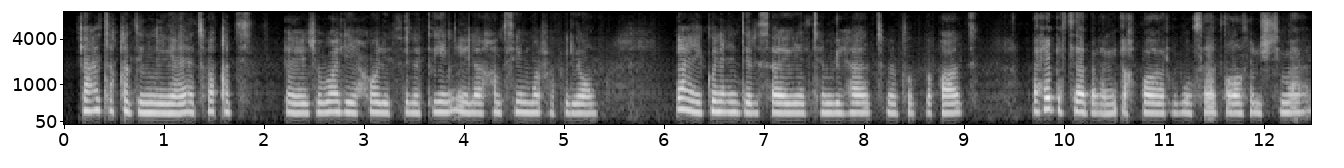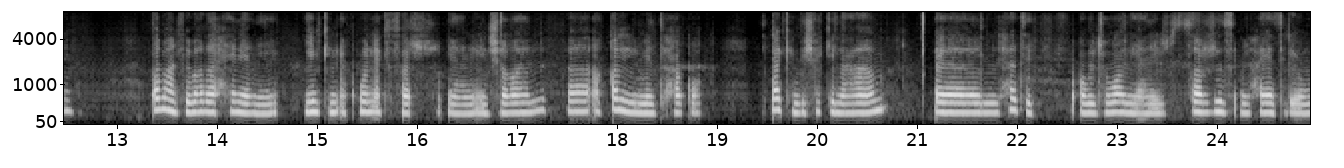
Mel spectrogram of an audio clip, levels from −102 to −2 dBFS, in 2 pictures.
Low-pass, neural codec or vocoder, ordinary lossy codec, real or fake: none; codec, 16 kHz, 4 kbps, FreqCodec, smaller model; none; fake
